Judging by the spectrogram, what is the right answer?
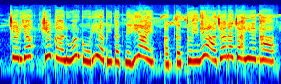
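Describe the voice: Someone uses a cartoonish character voice at an extremely high pitch and a moderate pace.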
